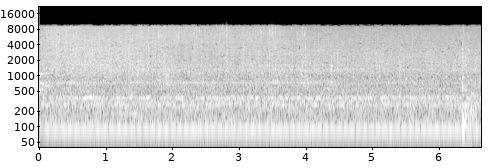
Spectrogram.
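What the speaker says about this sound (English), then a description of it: "we can add in roughly half of the stock" Stock poured into a pan of pumpkin risotto, a steady broad hiss of liquid meeting hot rice that holds evenly throughout, close and loud with no talk.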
